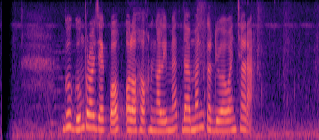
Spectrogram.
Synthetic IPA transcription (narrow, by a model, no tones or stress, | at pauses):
ɡuɡumpɾɔd͡ʒɛk̚pɔp̚ɔlɔɦɔk̚nəŋalimɛt̪̚damankərdiwawaɲt͡ʃaɾa̰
